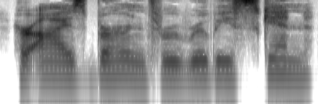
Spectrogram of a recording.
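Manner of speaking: usual speaking voice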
